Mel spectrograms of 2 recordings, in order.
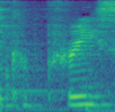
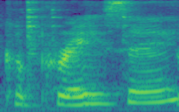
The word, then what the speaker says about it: caprese: I made a lovely little Caprice salad. Caprese. Capriy. Feel free to have a field day correcting how I pronounce things in the comments down below.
